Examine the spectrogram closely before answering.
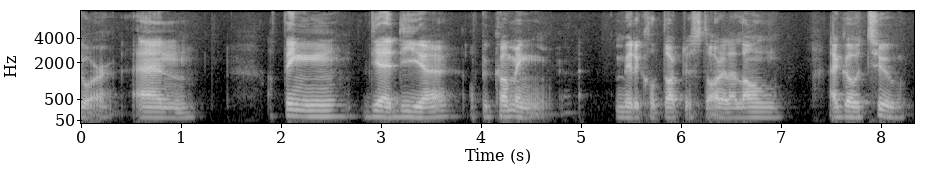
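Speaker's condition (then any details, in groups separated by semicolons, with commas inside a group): No condition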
